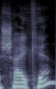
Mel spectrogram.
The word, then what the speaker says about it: Chaiken: J'ai le plaisir d'accueillir mon invité, Laurie Chaikin. C'est bien ça comme ça qu'on le prononce, oui, c'est ça?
